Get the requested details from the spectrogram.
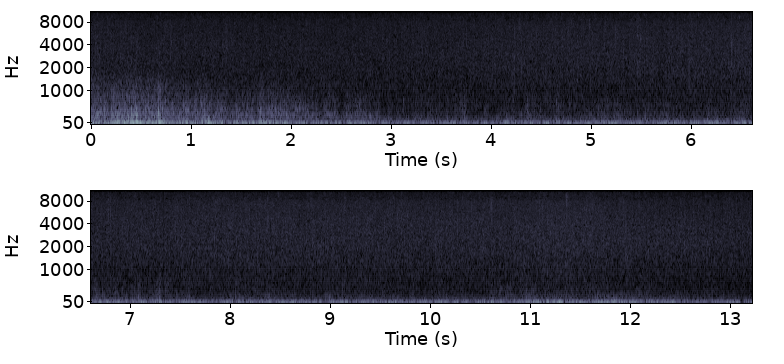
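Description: Steady rain falls on an island throughout, a dense hiss with a low rumble of thunder booming near the start before fading into the continuous downpour. No one speaks.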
